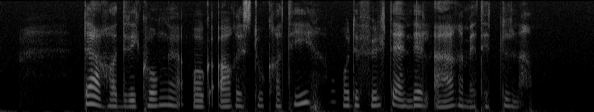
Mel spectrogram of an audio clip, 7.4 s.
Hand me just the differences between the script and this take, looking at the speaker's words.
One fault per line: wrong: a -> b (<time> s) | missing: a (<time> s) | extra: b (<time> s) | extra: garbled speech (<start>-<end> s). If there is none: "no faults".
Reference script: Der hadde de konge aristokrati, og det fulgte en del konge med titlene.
extra: og (2.4 s)
wrong: konge -> ære (5.4 s)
